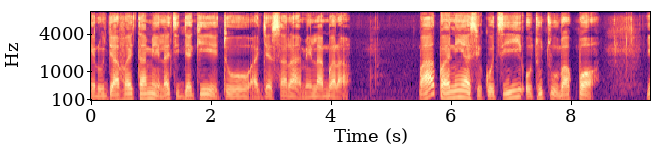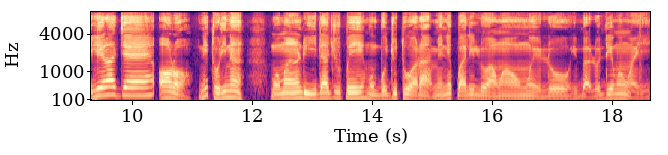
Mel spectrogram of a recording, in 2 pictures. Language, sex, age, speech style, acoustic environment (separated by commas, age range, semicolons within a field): Yoruba, male, 25-34, relaxed, appliances; traffic; people talking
